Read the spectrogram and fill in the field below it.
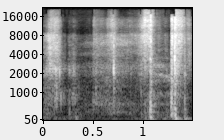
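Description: A deck of tarot cards being shuffled at close range, with soft riffling bursts and a few sharper flicks of the cards alone, no voices.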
